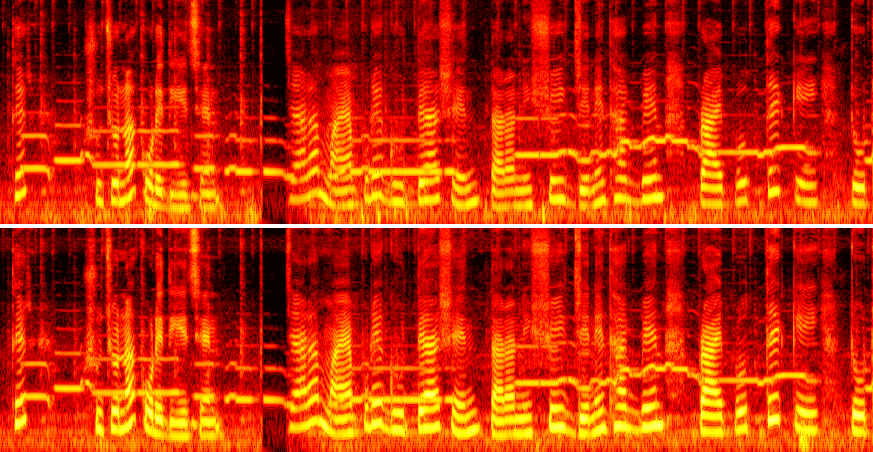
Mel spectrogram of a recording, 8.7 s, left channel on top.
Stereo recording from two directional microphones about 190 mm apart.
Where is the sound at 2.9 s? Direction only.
30° right (ahead or behind).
